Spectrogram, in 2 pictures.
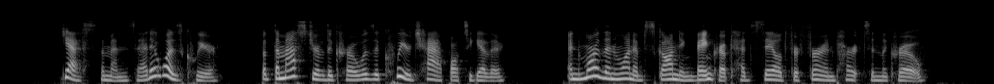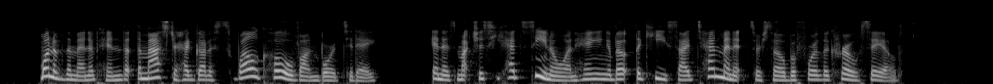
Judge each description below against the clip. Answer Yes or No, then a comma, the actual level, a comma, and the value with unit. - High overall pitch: Yes, high, 215 Hz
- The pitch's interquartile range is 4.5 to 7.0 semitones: Yes, average, 4.9 semitones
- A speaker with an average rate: No, fast, 210 wpm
